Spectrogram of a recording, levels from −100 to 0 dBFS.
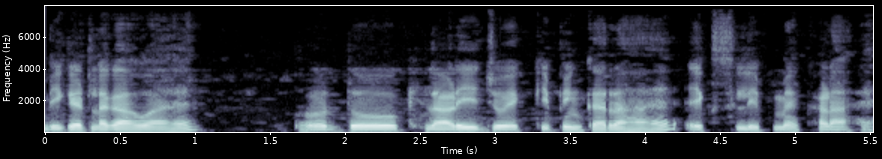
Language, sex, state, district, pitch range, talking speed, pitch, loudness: Hindi, male, Jharkhand, Jamtara, 105-120 Hz, 195 wpm, 115 Hz, -18 LUFS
